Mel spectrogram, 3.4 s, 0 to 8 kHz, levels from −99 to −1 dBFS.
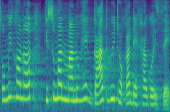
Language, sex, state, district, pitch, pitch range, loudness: Assamese, female, Assam, Kamrup Metropolitan, 325 Hz, 255-365 Hz, -16 LUFS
